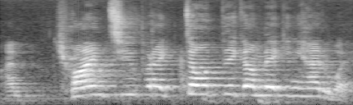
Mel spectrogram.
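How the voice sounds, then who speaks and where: A performer playing a stiff, put-upon bank manager, bright high voice, echoey room. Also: very animated, fast. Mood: exasperated. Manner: exasperated, stiffly formal, often shouting. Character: harried pompous male bank manager. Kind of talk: stage comedy acting.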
